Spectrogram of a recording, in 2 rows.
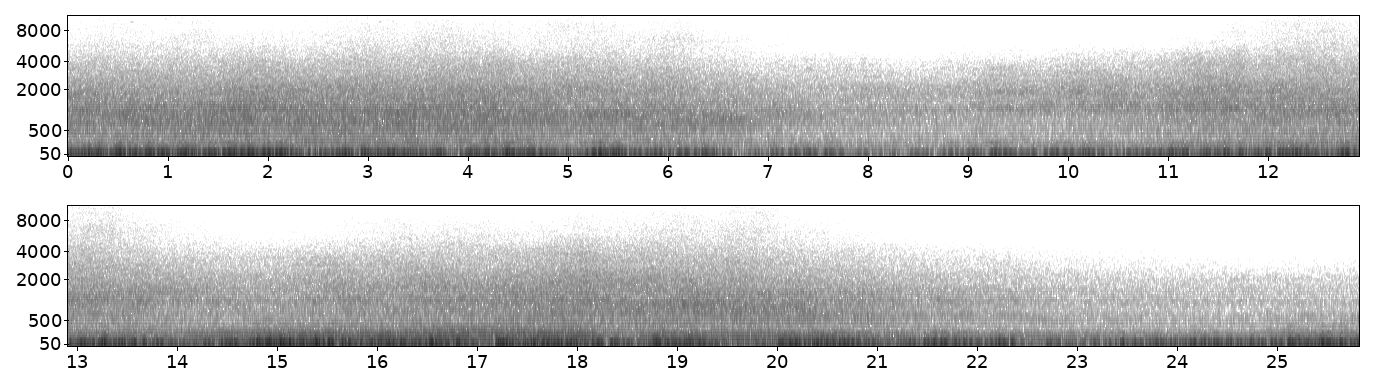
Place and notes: Rissen, Hamburg, Deutschland - Traffic
Traffic rushing in and out the city
Hamburg, Germany, 6 February 2016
